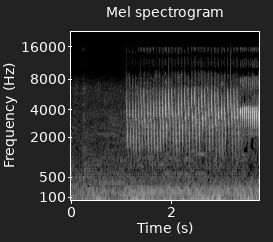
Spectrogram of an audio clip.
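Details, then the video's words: Canary tutor song meant for young canaries to imitate, bursting in after a quiet second into a long, fast, high rolling trill that speeds up and brightens toward a whistled note at the end. "Kenari gacor panjang cuit cuit emosi pancingan kenari paud belajar bunyi suara gampang di tiru"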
